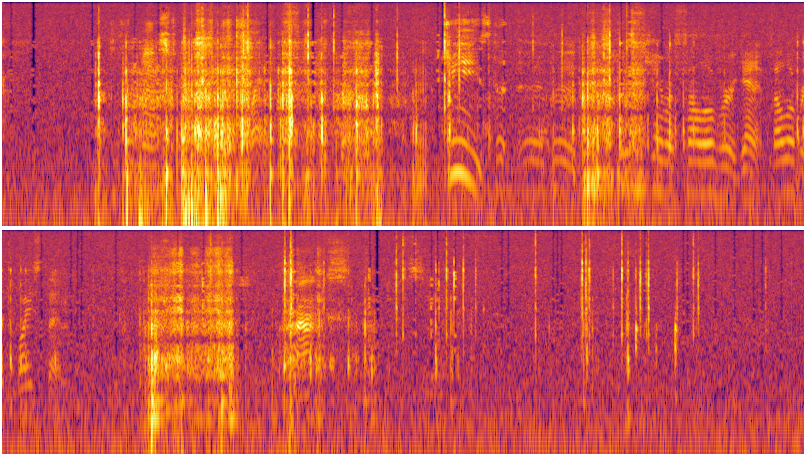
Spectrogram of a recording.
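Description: A young man's voice in short unintelligible stretches, talking or humming, in three spells, with clicks and rustles from the handheld camera being knocked about.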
